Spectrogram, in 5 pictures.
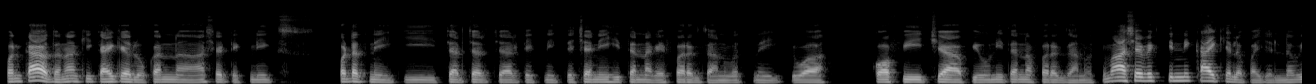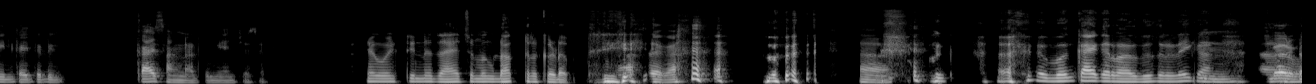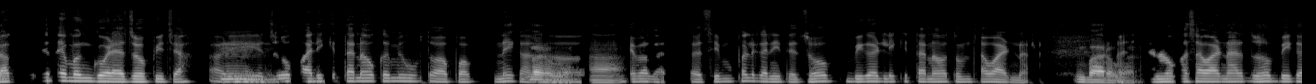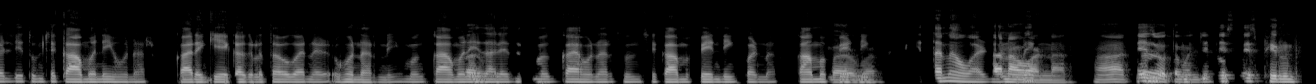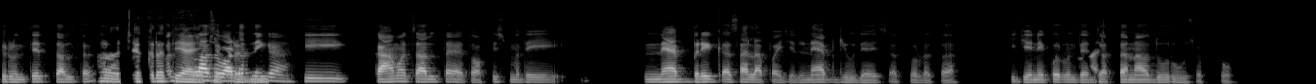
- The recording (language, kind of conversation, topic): Marathi, podcast, दिवसात तणाव कमी करण्यासाठी तुमची छोटी युक्ती काय आहे?
- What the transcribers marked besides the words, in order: tapping; static; laugh; laughing while speaking: "मग अ, मग काय करणार दुसरं नाही का"; laughing while speaking: "का?"; laugh; other background noise; chuckle; distorted speech; unintelligible speech; in English: "नॅप ब्रेक"; in English: "नॅप"; unintelligible speech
